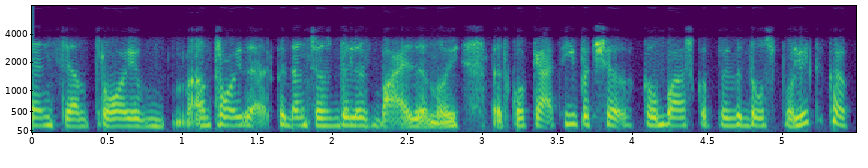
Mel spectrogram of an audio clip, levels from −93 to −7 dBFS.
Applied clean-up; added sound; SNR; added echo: none; none; none; none.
